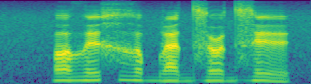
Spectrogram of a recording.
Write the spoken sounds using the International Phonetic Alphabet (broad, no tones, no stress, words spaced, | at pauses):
ʌðɪxɣə bædzə˞dzɪ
